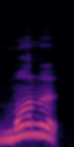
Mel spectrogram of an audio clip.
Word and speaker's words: Mononogatari: Spirits, Mono no Katari, that's physical and digital. Yeah, it's a tough one. Mononogatari. Think Princess Mononoke on that first syllable.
